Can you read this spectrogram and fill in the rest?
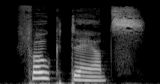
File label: "folk", English; english vocabulary words dance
